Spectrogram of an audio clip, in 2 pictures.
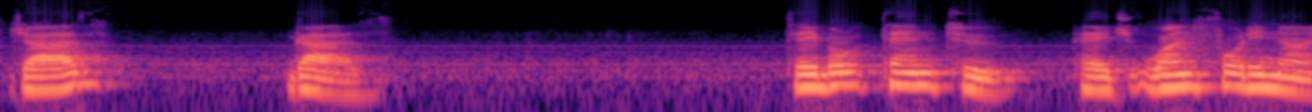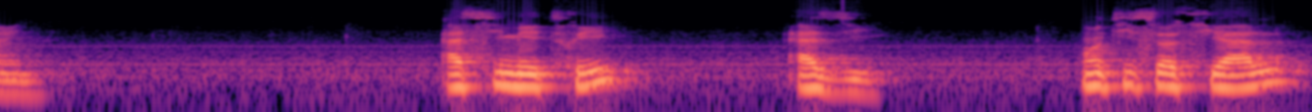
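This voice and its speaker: A man with a deep, mellow voice reads pronunciation drills aloud. He goes very slowly and sounds each word out carefully. The sound is dull and lo-fi, as on an old cassette tape. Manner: slow, careful word-by-word enunciation. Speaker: language course reader.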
